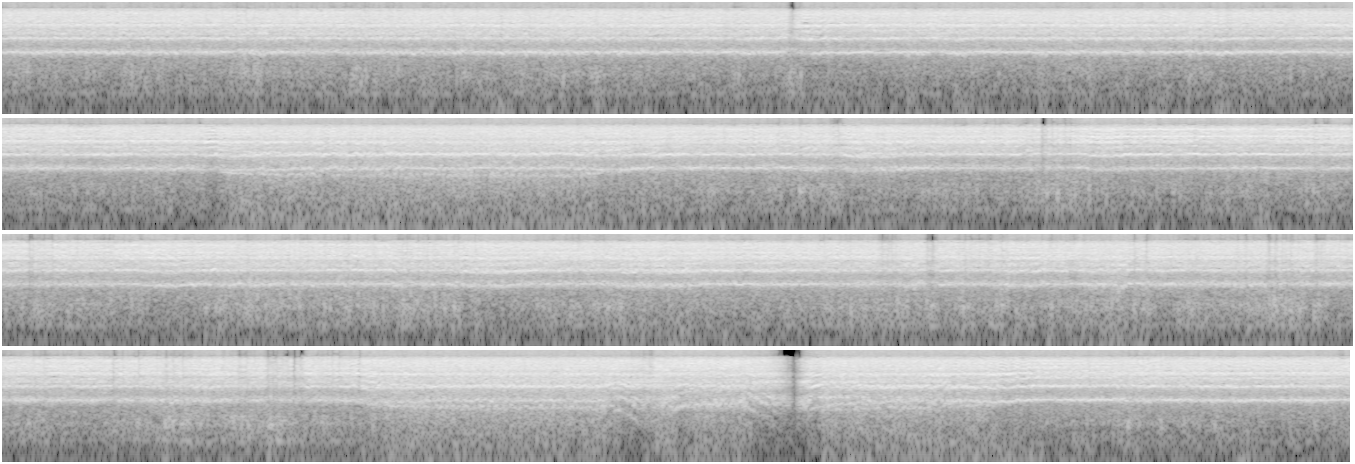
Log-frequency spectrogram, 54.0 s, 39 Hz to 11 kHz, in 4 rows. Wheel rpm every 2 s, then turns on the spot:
230, 240, 230, 230, 230, 230, 230, 230, 200, 200, 230, 230, 230, 230, 230, 230, 220, 230, 230, 230, 230, 230, 200, 130, 110, 210, 230.
46-48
